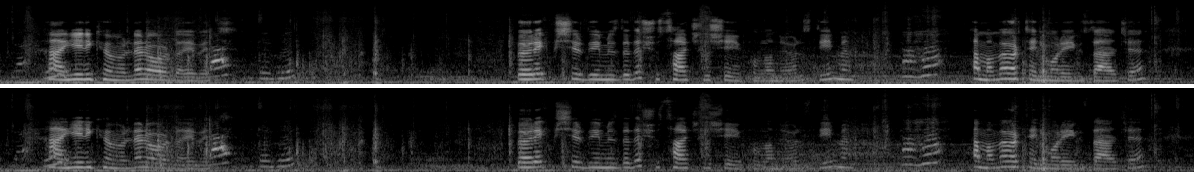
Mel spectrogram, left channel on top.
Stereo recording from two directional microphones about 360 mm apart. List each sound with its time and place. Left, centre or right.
0.4 s speech: centre
2.9 s a sound: centre
5.0 s speech: centre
